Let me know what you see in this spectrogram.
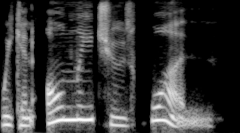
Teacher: even though one is at the end of the sentence and it has to come down, I'm going to go up and come down to emphasize it.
